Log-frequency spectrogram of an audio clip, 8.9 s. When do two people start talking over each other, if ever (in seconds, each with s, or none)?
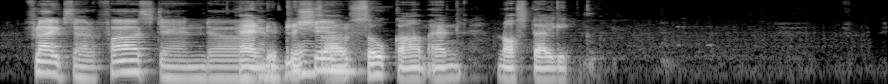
2.4 s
